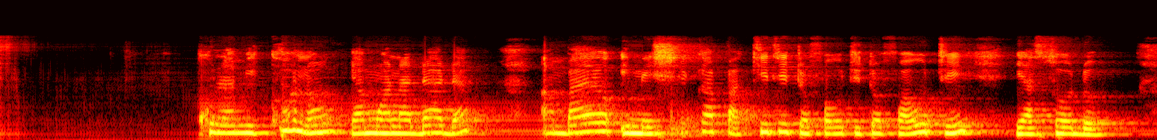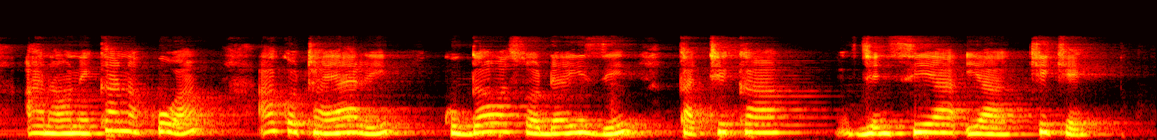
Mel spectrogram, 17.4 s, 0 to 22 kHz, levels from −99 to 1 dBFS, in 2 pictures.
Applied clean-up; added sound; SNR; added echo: neural separator model SepFormer DNS4.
